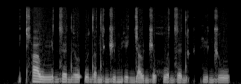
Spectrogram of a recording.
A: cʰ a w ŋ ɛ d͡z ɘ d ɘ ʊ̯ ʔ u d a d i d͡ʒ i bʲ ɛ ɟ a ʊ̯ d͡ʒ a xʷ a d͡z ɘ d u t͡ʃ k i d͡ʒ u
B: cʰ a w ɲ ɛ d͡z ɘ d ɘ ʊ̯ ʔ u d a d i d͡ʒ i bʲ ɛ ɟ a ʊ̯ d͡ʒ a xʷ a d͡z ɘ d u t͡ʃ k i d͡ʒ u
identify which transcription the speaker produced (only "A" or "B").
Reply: B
